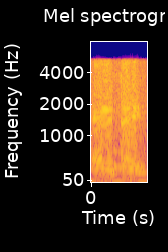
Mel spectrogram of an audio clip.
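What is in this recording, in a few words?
"everything", male; hl2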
